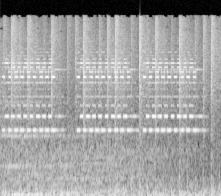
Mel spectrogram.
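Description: Phone ringing: an electronic trilling ringtone in three bursts of about a second each, with short gaps between, over background music.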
